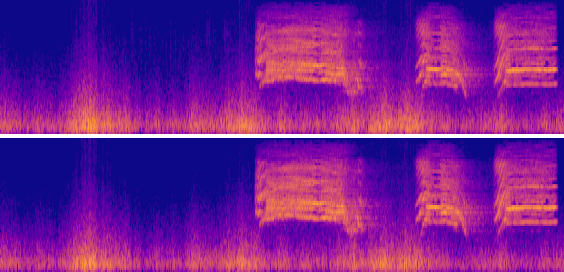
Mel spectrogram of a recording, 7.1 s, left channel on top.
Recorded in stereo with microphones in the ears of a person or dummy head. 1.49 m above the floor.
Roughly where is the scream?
Centre.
